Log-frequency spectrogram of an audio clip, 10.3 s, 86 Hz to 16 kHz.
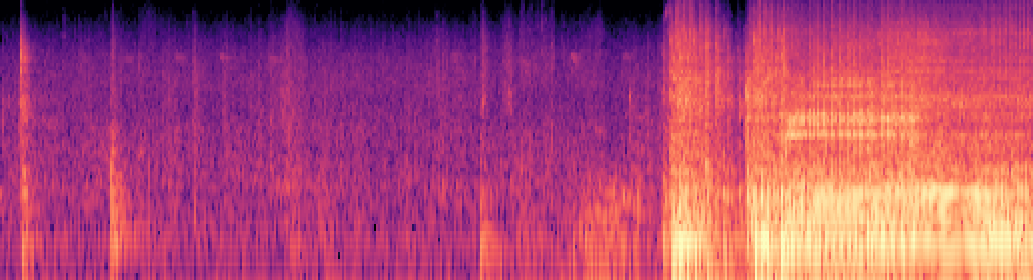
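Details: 1971 Kawasaki F7 two-stroke after reinstalling clutch side cover and carburetor and fixing oil tank leaks, started on choke: catches and buzzes unevenly, revs hunting and stumbling; owner suspects loose carb mount letting in too much air.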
